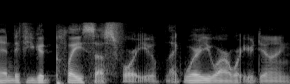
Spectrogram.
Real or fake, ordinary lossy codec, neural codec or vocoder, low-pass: fake; AAC, 48 kbps; codec, 16 kHz, 1 kbps, X-Codec, HuBERT features, trained on LibriSpeech; 7.2 kHz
